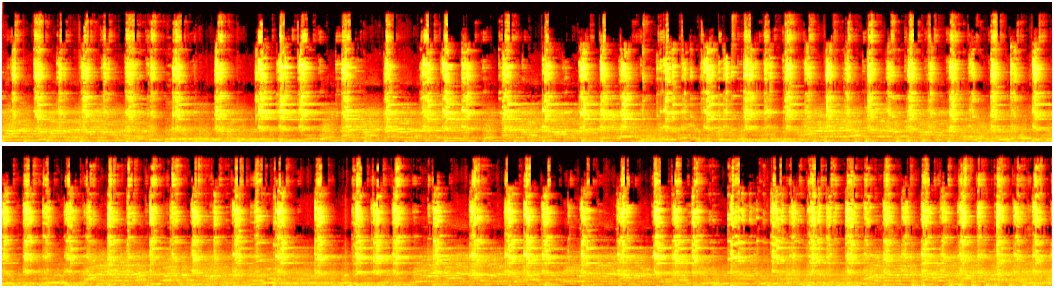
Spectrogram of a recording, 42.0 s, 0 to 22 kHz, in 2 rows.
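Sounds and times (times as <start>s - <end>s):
man singing: 0.0s - 42.0s
small hand cymbals: 0.0s - 42.0s
drum beat: 33.4s - 42.0s.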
